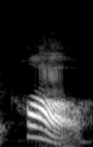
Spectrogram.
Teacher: sometimes they don't have the R at the end, like car, they'll say call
